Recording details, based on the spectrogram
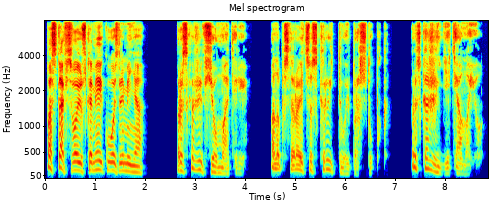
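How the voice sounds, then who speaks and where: A man's voice: fairly high pitch, expressive, a little slow, slightly rough, dry recording, studio quality, full character voice. A man voicing a stern, grieving mother who presses her daughter for the truth in a storybook reading. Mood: insistent. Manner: stern and insistent. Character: stern grieving mother, commanding then pleading.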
